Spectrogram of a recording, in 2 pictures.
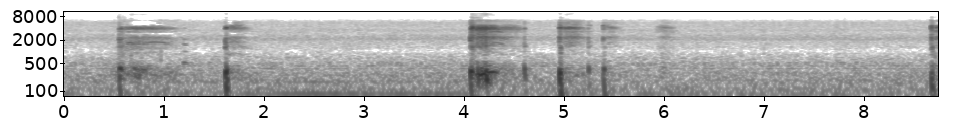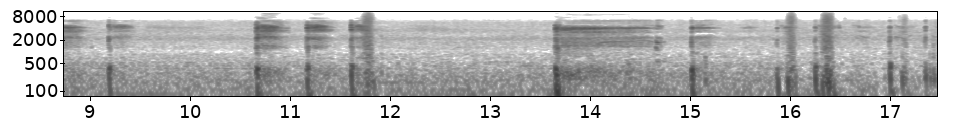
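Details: Morning cough, deliberately suppressed and muffled: short held-back coughs and throat clearing in small clusters, about a dozen, with audible congestion.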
